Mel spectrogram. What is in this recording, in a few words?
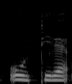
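"ùtile", Sardinian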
